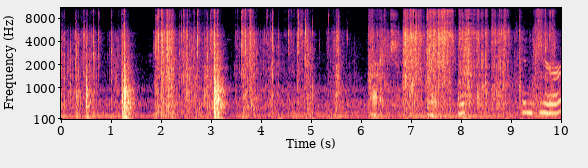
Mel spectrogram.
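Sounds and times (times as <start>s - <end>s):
plastic packets crinkling: 0.0s - 10.0s.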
